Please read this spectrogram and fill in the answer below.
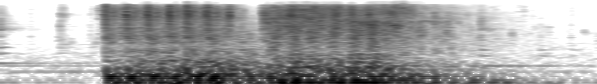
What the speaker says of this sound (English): Could always just missile barrage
